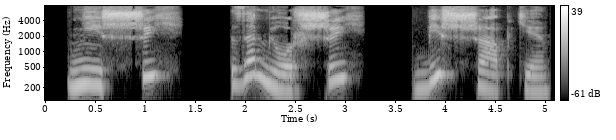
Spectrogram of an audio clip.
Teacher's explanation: La combinaison des lettres Z et Ch donne un Ch dur long.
